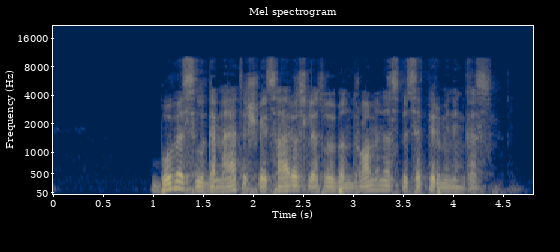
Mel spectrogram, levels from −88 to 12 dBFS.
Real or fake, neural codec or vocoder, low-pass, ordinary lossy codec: fake; vocoder, 22.05 kHz, 80 mel bands, WaveNeXt; 9.9 kHz; AAC, 32 kbps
